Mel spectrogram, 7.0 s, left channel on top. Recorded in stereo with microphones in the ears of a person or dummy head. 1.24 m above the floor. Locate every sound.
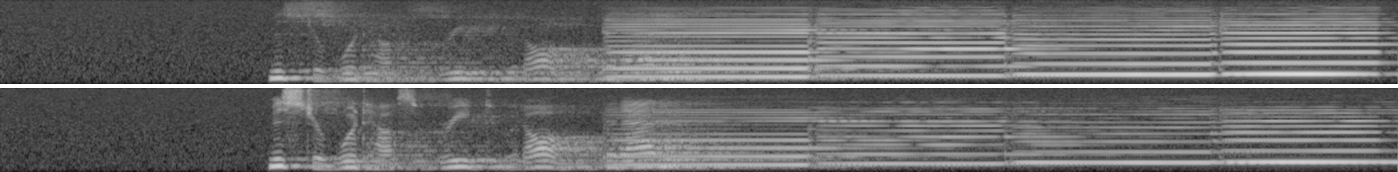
1.3 s a woman speaking: 80° right, 1.4 m; by 3.5 s 70° right (ahead or behind), 2.5 m
3.0 s a violin: 45° left (ahead or behind), 1.1 m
